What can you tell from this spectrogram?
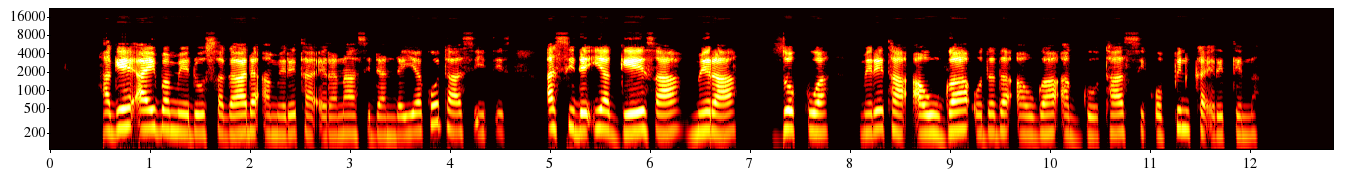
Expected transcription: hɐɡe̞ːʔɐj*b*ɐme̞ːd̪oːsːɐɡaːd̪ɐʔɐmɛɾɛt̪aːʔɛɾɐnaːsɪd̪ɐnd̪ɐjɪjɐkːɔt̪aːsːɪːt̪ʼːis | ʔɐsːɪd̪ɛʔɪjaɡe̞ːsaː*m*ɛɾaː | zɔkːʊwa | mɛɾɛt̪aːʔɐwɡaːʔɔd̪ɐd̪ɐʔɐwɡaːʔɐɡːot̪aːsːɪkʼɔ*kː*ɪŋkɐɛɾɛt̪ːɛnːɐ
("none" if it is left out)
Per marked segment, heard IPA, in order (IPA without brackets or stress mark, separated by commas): b, m, pː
